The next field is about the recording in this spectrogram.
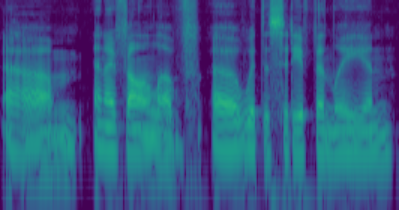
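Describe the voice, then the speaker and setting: A woman's voice: low voice, flat delivery, moderate pace, gravelly, darkish tone, no room sound, clean studio sound. A woman from Indiana, a state development director, chatting as a guest on a podcast, with lots of fillers and restarts. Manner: chatty, many fillers and restarts, self-deprecating laughs. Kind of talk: casual interview talk.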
